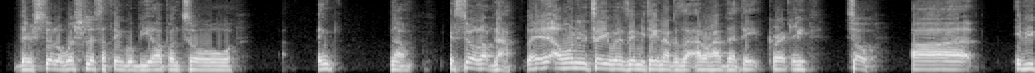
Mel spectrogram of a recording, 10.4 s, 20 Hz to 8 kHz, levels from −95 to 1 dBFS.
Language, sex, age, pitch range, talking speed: English, male, 30-49, 120-135 Hz, 230 wpm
